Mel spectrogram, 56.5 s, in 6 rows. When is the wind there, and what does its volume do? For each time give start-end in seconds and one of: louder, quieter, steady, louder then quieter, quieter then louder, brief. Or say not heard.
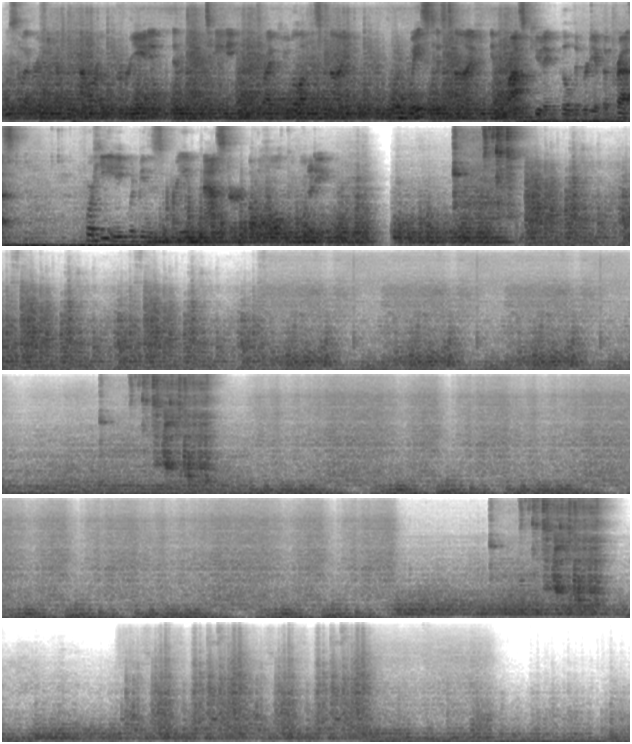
0.0-56.4 quieter.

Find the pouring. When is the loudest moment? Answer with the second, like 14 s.
17 s.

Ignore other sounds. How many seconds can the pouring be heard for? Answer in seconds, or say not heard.
4 s.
